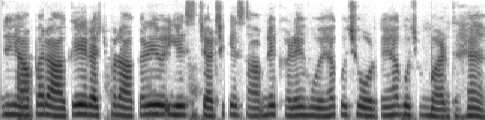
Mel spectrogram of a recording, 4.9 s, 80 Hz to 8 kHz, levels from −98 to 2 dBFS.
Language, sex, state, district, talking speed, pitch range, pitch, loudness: Hindi, female, Delhi, New Delhi, 260 wpm, 195-220 Hz, 205 Hz, -17 LUFS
